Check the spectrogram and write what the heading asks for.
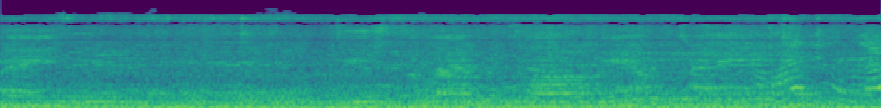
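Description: Steady low rumble of a moving excursion train, heard from on board, with voices and music faintly in the background.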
